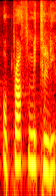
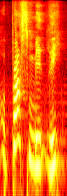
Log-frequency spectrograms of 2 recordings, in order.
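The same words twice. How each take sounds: First: British accent, the t sound fully pronounced. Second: American accent, the t sound softened or dropped. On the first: "브리티시를 뭡니까?" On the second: "완전 미국한 아이들을 뭐 합니까?"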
